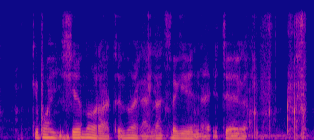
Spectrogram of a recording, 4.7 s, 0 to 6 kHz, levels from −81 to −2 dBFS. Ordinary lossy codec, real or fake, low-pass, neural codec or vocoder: AAC, 48 kbps; fake; 5.4 kHz; codec, 16 kHz, 4 kbps, FunCodec, trained on Chinese and English, 50 frames a second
